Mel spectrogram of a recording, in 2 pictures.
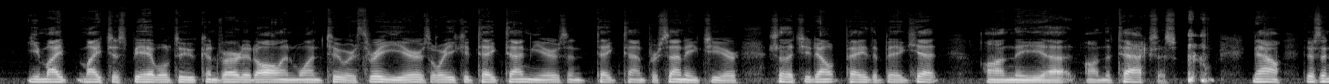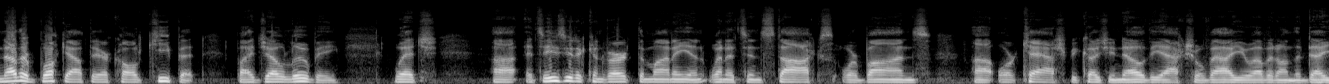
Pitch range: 100-115 Hz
